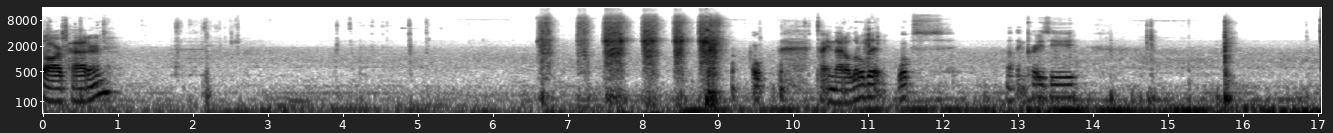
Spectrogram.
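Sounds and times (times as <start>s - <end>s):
screw scraping and rattling: 6.6s - 9.2s
screwdriver clicks: 6.6s - 9.2s.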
